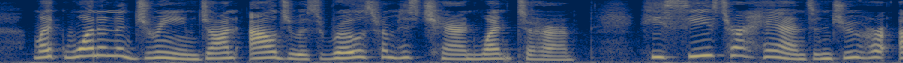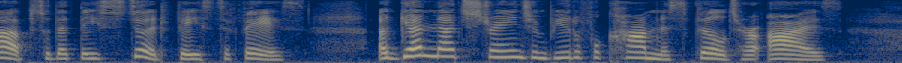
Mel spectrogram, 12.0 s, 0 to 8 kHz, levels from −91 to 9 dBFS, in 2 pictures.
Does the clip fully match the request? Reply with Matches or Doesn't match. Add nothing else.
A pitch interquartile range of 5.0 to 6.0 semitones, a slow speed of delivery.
Doesn't match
